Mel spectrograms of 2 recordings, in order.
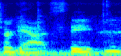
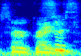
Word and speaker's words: Sir Graves: or any of them sur gatsby i'm said it wrong sir graves right sir gastly grace sir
